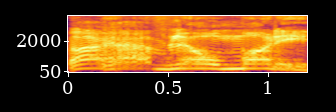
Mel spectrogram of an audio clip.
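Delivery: raspy put-on voice. Trying to replicate how Filthy Frank said it: Filthy Frank impression. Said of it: "the way that Filthy Frank said it".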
